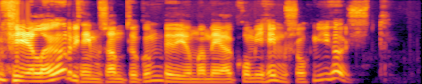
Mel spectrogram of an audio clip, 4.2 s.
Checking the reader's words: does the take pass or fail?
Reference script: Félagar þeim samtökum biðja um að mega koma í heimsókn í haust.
pass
